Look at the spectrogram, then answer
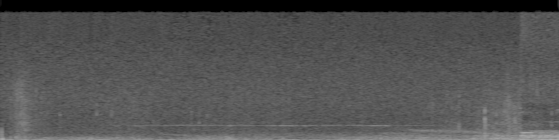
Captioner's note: caller bugling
